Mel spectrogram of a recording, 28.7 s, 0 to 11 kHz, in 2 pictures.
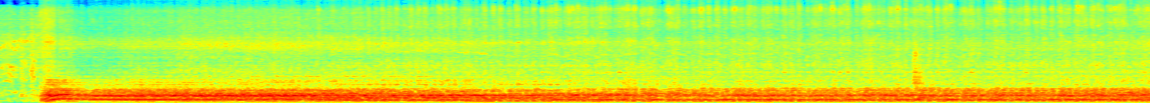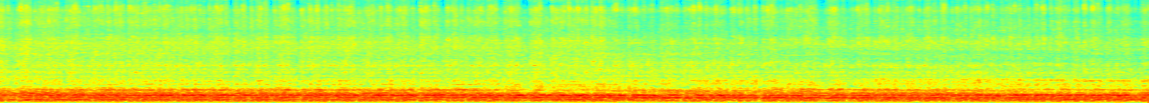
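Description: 2001 Corvette Z06's LS6 V8 cranking and catching about half a second in, with a brief flare of revs, then settling into a steady idle that eases slightly about eight seconds in.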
